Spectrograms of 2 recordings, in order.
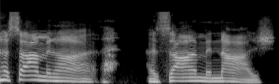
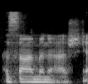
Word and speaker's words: Hasan Minhaj: Comedian Hasan Minhaj. That's his name. – Yeah, Hasan Minhaj, yeah. – I will stop with the mispronunciations today.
